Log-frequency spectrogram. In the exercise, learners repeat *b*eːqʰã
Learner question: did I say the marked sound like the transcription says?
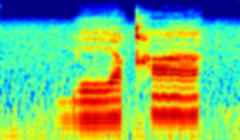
yes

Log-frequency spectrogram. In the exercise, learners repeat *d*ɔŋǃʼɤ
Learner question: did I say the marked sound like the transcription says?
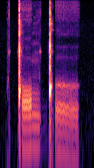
no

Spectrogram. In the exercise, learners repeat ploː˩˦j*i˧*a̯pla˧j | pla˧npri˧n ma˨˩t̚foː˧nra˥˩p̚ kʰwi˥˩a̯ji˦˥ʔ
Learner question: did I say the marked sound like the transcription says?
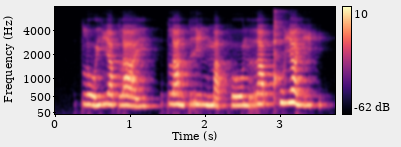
yes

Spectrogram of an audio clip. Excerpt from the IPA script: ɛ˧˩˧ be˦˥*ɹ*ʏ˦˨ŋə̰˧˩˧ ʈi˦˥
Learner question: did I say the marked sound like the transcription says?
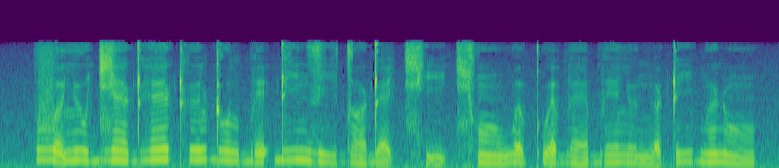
no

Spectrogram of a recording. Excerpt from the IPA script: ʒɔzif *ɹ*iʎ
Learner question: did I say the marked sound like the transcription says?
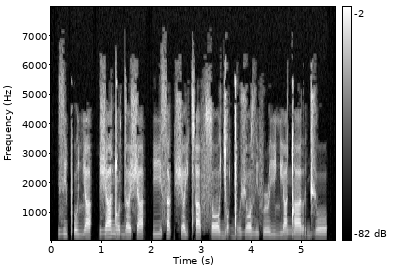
yes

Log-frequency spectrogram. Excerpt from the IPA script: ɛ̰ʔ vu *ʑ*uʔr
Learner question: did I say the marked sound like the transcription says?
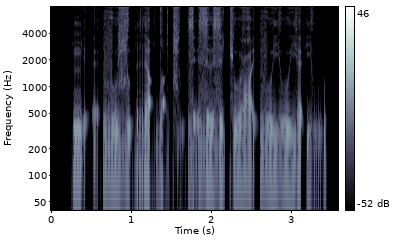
yes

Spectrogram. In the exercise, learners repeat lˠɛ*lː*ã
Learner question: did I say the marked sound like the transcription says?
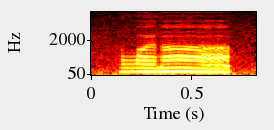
no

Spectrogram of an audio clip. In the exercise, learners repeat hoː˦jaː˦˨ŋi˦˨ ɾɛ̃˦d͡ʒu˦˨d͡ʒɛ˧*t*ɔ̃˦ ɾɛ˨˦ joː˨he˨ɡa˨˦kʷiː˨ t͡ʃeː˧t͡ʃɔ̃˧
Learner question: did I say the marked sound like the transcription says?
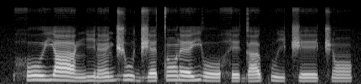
yes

